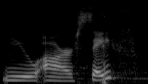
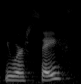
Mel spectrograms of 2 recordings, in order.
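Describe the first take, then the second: First: "You are safe" drawn out very slowly, each word soothing; slow reassuring mantra. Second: Said in the usual way. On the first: Shown as a demonstration. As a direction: say it slowly, like calming a frightened friend. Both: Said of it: "it could be anything from".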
